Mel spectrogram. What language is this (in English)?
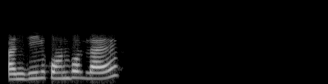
Dogri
